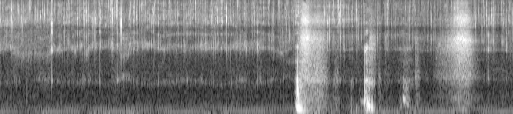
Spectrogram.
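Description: Pop Rocks candy fizzes faintly against teeth in a mouthful held right against the microphone, then two loud, sharp clacks land close together, followed by softer crackles and a brief hissing crunch. No one speaks.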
